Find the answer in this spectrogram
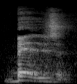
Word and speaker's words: belge: 여기, 여기 뒤에 아, 어, 유 아니면 자음 있으면 G 발음 나와요. G. 오케이? 이거 가 고, 가, 고, 규 그런 거. 그 뒤에 어 아니면 이 있으면 발음이 ᄀ, 지. 오케이? 하실 수 있어요? 가, 고, 규, 저, 지. 오케이, 그럼 이거 어떻게 읽어요? 벨즈, 벨즈. 오케이? 벨즈.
